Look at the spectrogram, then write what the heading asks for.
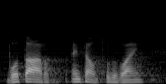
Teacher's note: O som não é desagradável de todo, mas a voz está tensa, está colocada aqui, nas vossas cordas vocais e no pescoço.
